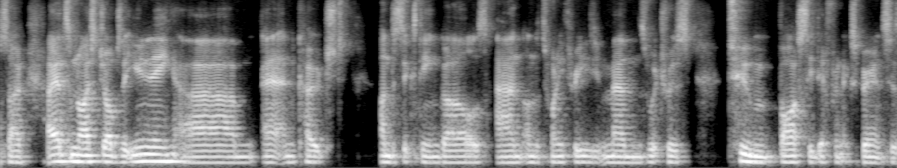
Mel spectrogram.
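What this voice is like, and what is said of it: British accent. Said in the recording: “you got a British accent”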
